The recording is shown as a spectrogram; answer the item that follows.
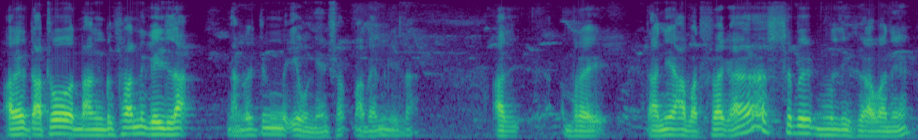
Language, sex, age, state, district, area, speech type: Bodo, male, 60+, Assam, Udalguri, urban, spontaneous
